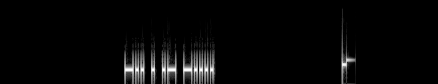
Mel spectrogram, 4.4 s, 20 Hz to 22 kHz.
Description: Morse code, heard as a keyed tone, about 44 wpm, 700 Hz. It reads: DEA6
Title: All Cut Numbers - 4-Digit 45wpm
